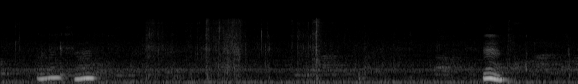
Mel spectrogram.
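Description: A young woman moans with pleasure up close.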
